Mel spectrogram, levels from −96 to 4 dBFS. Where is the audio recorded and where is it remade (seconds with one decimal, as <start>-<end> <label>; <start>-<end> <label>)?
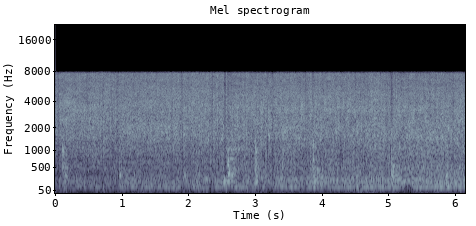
0.0-6.2 remade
